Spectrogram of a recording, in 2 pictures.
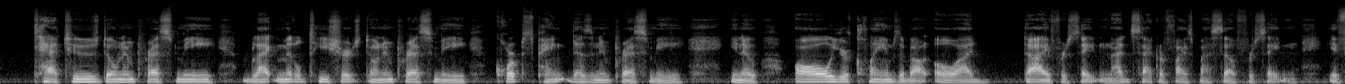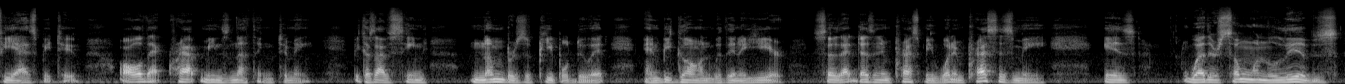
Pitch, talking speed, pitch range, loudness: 105 Hz, 155 wpm, 95-120 Hz, -22 LUFS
